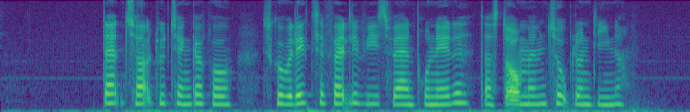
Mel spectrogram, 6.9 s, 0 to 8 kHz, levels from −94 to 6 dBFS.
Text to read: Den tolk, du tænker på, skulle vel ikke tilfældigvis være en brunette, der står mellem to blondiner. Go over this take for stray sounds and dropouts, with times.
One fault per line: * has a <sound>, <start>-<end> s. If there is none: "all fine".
all fine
